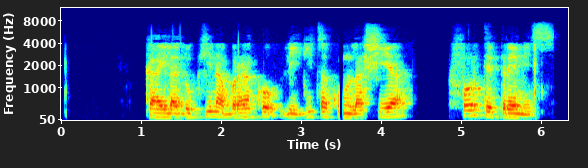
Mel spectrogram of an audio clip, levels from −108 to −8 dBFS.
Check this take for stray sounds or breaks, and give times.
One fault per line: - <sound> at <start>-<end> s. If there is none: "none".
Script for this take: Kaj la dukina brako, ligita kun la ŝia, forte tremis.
- dropout at 3.5-3.5 s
